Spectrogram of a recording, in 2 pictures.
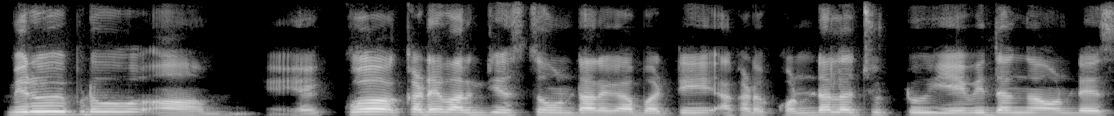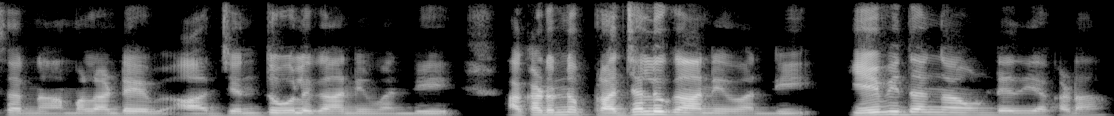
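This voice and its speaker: A man's voice: a little high, fairly even intonation, fairly quick, smooth, dry recording, clean studio sound. A man working as a news interviewer, putting long, wordy questions in a phone interview.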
